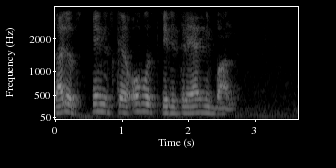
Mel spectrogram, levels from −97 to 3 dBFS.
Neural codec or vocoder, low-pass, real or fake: vocoder, 24 kHz, 100 mel bands, Vocos; 3.6 kHz; fake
